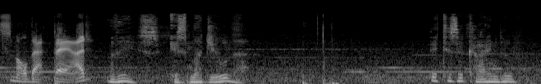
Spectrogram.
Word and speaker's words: Majula: Now we go back to Mahula. I know it's pronounced Majula, I just wanted to say it like that.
